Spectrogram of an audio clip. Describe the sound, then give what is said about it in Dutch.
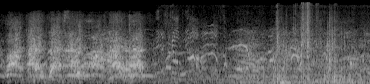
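A violent crowd disturbance at the Moomba festival in Victoria brings agitated shouting and yelling from many voices, loud at first, then a rougher mix of cries and calls that break over one another. “Dat was het geluid van geweld bij het populaire Moomba-festival in maart dit jaar.”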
